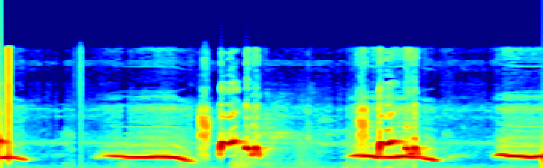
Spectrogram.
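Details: Red-headed prinia repeating a drawn-out whistle that drops at its end, then a high upward-leaping note with a brief warble, on a recording meant to lure other birds.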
